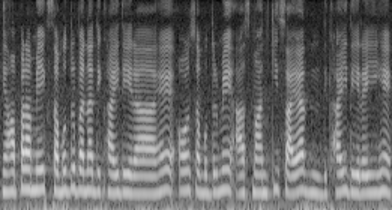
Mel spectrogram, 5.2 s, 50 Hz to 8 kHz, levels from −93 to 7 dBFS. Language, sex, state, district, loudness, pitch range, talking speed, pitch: Hindi, female, Bihar, Saran, -17 LUFS, 220-245 Hz, 230 wpm, 230 Hz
